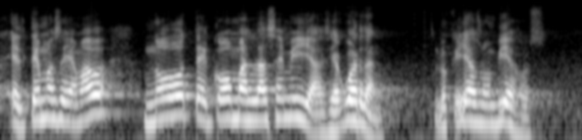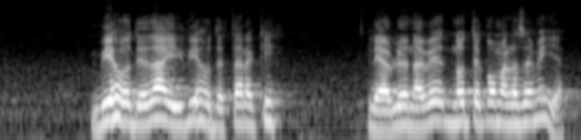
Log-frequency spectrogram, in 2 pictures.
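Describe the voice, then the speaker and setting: A man's voice: high-pitched, darkish tone. A man with a Honduran accent, a pastor preaching a sermon and calling the congregation to repeat phrases after him. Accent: Honduran Spanish. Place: church service.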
